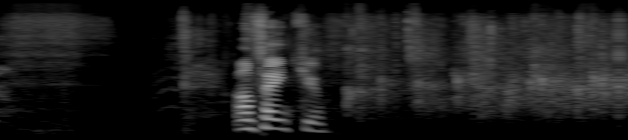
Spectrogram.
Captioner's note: applause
